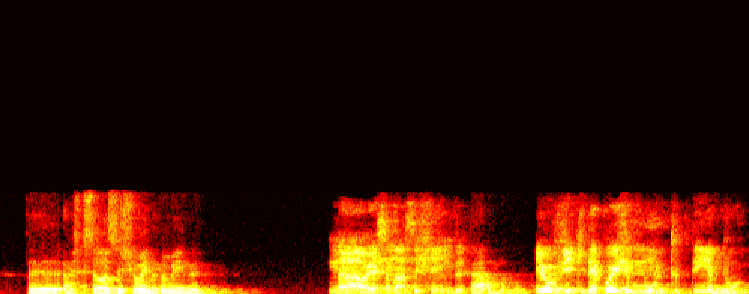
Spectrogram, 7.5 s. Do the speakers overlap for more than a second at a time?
No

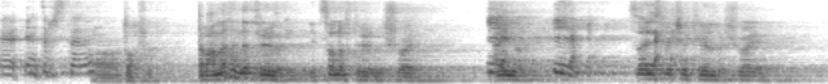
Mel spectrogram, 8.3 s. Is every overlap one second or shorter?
Yes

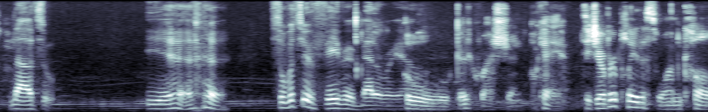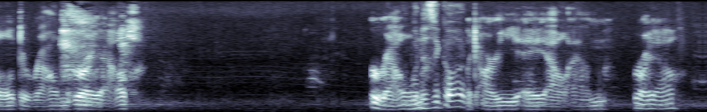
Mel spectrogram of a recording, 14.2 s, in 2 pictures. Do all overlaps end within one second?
Yes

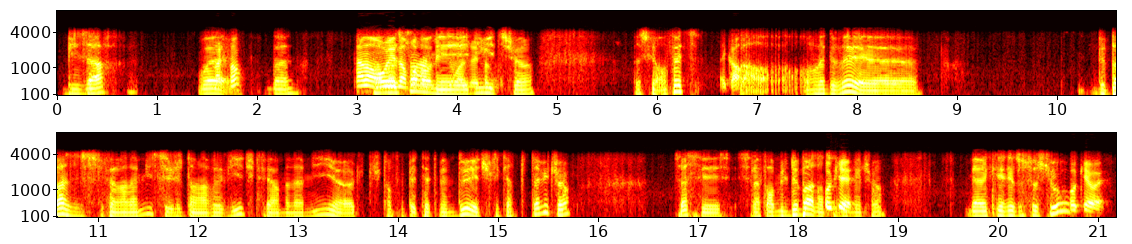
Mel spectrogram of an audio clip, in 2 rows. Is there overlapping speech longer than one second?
Yes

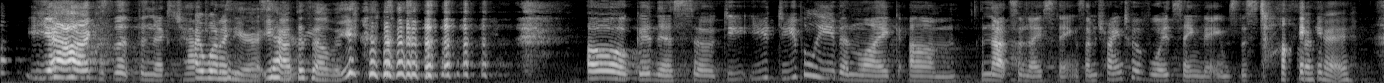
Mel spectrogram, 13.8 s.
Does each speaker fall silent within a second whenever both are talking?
No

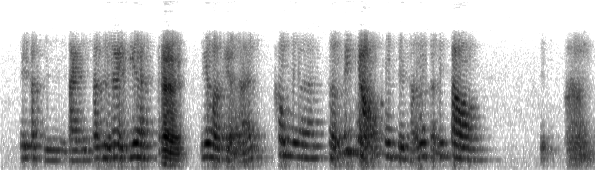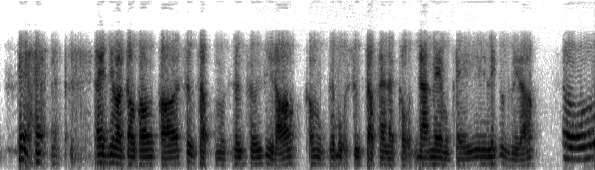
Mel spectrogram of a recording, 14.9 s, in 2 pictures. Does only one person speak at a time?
Yes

